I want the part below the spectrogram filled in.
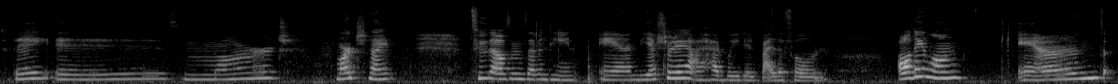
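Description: Talking to the camera from home, a tired woman in her twenties who stays home with her kids rambles on, sighing often between thoughts. She speaks slowly at a fairly high pitch, with a little hiss or hum on the recording.

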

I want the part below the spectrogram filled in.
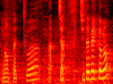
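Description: A man's voice: high voice, sing-song, fast, over loud music. A man performing as a stage magician, joking and teasing his volunteers with playful patter in a TV studio. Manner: teasing, playful, laughs often.

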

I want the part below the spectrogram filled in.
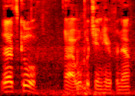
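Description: A man's voice: lowish voice, fast talker, a little mellow. A man, chatting and joking casually while filming himself from a kayak on a lake. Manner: laid-back, joking, upbeat banter. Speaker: vlogger filming a family kayak outing. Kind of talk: casual outdoor vlog chat. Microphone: camera at arm's length. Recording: outdoor wind and water noise.

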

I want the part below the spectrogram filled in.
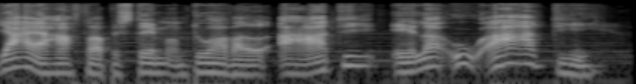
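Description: A man voicing a menacing fake Santa, a male axe killer who taunts his victim with slow, drawn-out calls. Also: low voice, big pitch swings, pushed and bright, faint music behind, full character voice. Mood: gloating.

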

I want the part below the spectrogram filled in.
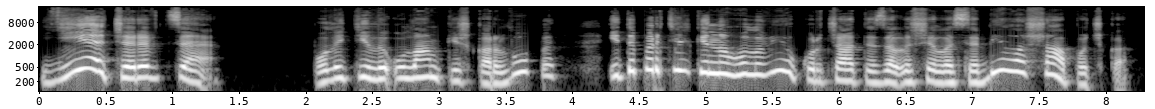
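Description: A woman storyteller reading a bedtime fairy tale in a clear, expressive way. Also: sits high, brisk, dry recording, studio quality.

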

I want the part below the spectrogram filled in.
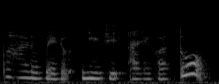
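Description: Young woman with a Mie accent, high bright voice, giggly casual livestream host, slips into whispers. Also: expressive, fairly quick, dull audio. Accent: Mie dialect. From Mie Prefecture, Japan. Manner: chatty, giggly, drifts into soft whispers. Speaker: idol livestreamer.

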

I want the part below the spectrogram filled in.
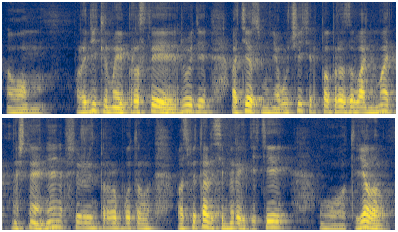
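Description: A man in his sixties, a candidate answering interview questions in a measured storytelling way, often pausing with fillers. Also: medium pitch, mellow, echoey room. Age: 60s. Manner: measured, storytelling, frequent hesitations. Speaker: election candidate. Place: small bright studio.

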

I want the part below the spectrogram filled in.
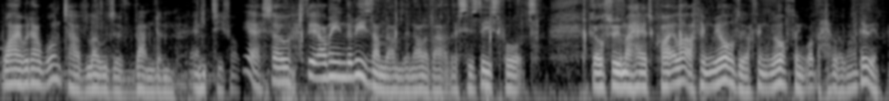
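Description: A fragrance video maker talks casually about his hobby while walking his dog outdoors in the rain, rambling in a wry, self-questioning way as he thinks out loud. His voice is medium-pitched with lively intonation, a little fast, over slight background noise.

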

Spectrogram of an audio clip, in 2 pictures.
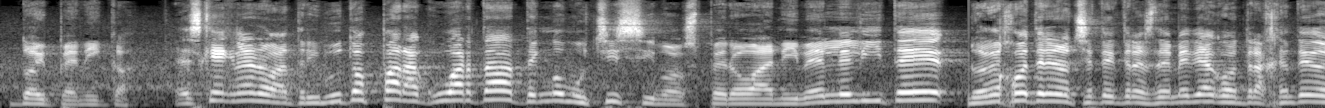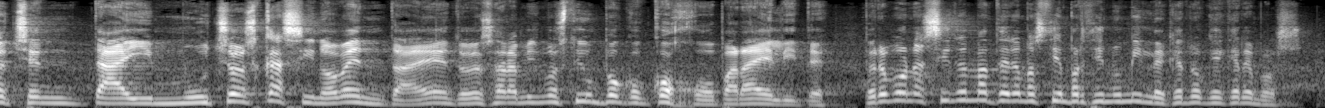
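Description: A young man with a Spain Spanish accent, commenting his own football video game in an excitable, mocking way and swearing often. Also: high voice, quick pace, slight background noise. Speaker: gaming content creator. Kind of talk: casual gameplay commentary.

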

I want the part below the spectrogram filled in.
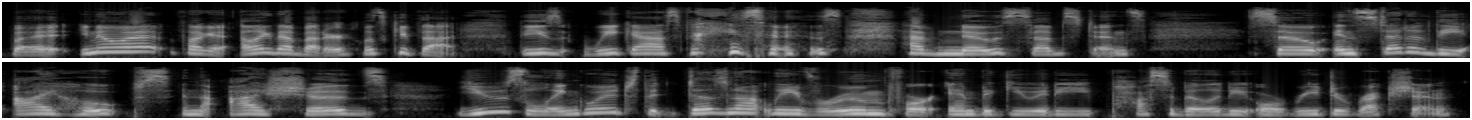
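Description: A woman's voice: mid-range voice, moderate pace, dry recording. Woman podcast host, frank and swearing, dry close sound, mid-range voice. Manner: candid and blunt, swears casually; laughs easily mid-sentence. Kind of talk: casual self-help podcast talk.

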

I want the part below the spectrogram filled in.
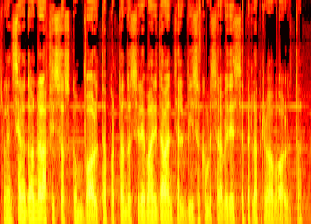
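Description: A man with an Italian accent reading a video game's story aloud in a steady, unhurried way, with brief casual asides. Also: fairly low pitch, creaky, faint music behind. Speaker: gamer reading game text.

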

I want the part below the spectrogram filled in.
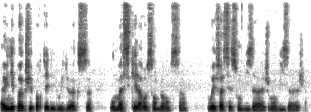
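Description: Male reader, dark mellow tone, first-person novel narration, measured delivery. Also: low voice, fairly even intonation, creaky, breathy edge. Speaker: audiobook reader. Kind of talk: literary audiobook narration.

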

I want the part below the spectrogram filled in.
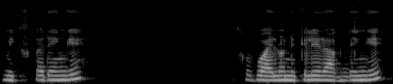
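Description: A woman hosting a cooking channel, giving calm step-by-step recipe instructions as a voice-over. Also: medium pitch, moderate pace. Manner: calm, even instructions in short steps.

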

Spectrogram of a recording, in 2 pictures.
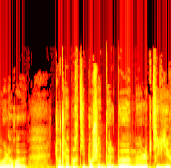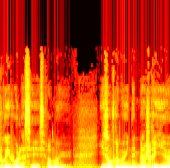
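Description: Hesitant man with a gravelly low voice. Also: warm tone. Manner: hesitant, with frequent filler pauses. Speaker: video blogger reviewing albums. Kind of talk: casual spoken review.

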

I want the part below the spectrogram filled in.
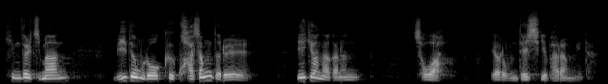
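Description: A male pastor delivering an emphatic sermon, swinging between loud declarations and hushed endings. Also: medium pitch, normal speed. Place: church.

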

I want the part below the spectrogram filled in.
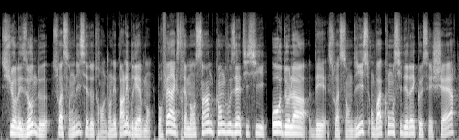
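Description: A man's voice: on the high side, normal speed, hardly any pauses, a little mellow. Man teaching trading on screen. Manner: explains step by step, plain and direct. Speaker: trading instructor. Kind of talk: screen-share tutorial.

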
